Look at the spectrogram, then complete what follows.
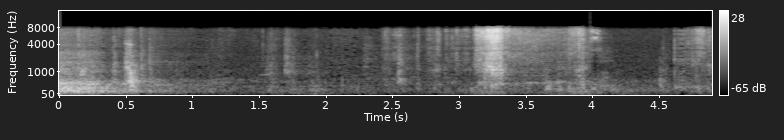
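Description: Plastic bags and sleeves rustling as items are handled, with a louder crinkle about three seconds in and a short knock at the very end.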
